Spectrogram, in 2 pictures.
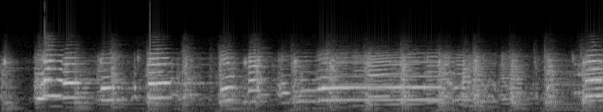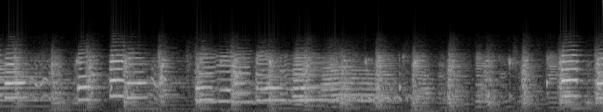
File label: horns, phonky loops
